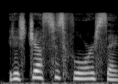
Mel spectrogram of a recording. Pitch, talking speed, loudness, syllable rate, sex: 260 Hz, 305 wpm, -17 LUFS, 6.6 syllables/s, female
